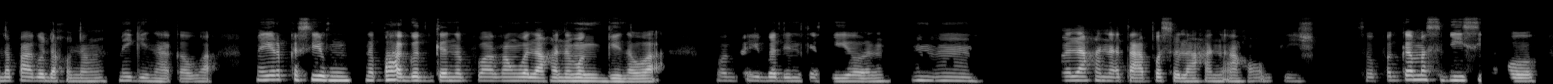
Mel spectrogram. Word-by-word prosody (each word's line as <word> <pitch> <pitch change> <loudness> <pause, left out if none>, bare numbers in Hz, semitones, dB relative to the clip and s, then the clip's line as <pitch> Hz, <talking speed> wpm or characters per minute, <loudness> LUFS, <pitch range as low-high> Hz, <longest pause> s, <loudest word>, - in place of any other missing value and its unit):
napagod 170 0 0
ako 150 0 -2
nang 150 +1 -5 0.2
may 180 0 -3
ginagawa. 140 -2 -4 0.5
Mahirap 210 +1 +2
kasi 210 0 +3
'yong 185 -1 +3 0.2
napagod 180 -3 +4
ka 175 0 +5
na 175 -1 -1
parang 170 0 -2
wala 165 -2 +5
ka 160 - 0
namang 155 -2 +4
ginawa. 140 0 +2 0.6
Magkaiba 175 -1 -3
din 160 -1 -4
kasi 150 -2 -5
'yon 145 +1 -2 0.2
mm. 180 -3 -5 0.9
Wala 185 0 +4
kang 180 -2 -2
natapos, 165 0 +1
wala 145 -1 0
ka 145 - -3
na-accomplish. 145 +1 -7 0.4
So 165 -1 -12
'pagka 190 +4 +3
mas 215 0 +1
busy 190 +1 0 0.2
ako, 155 -1 0
170 Hz, 125 wpm, -23 LUFS, 150-180 Hz, 0.9 s, ka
